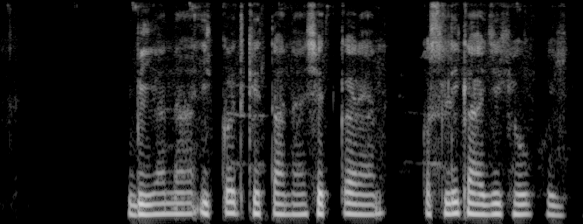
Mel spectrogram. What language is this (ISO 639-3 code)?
mar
